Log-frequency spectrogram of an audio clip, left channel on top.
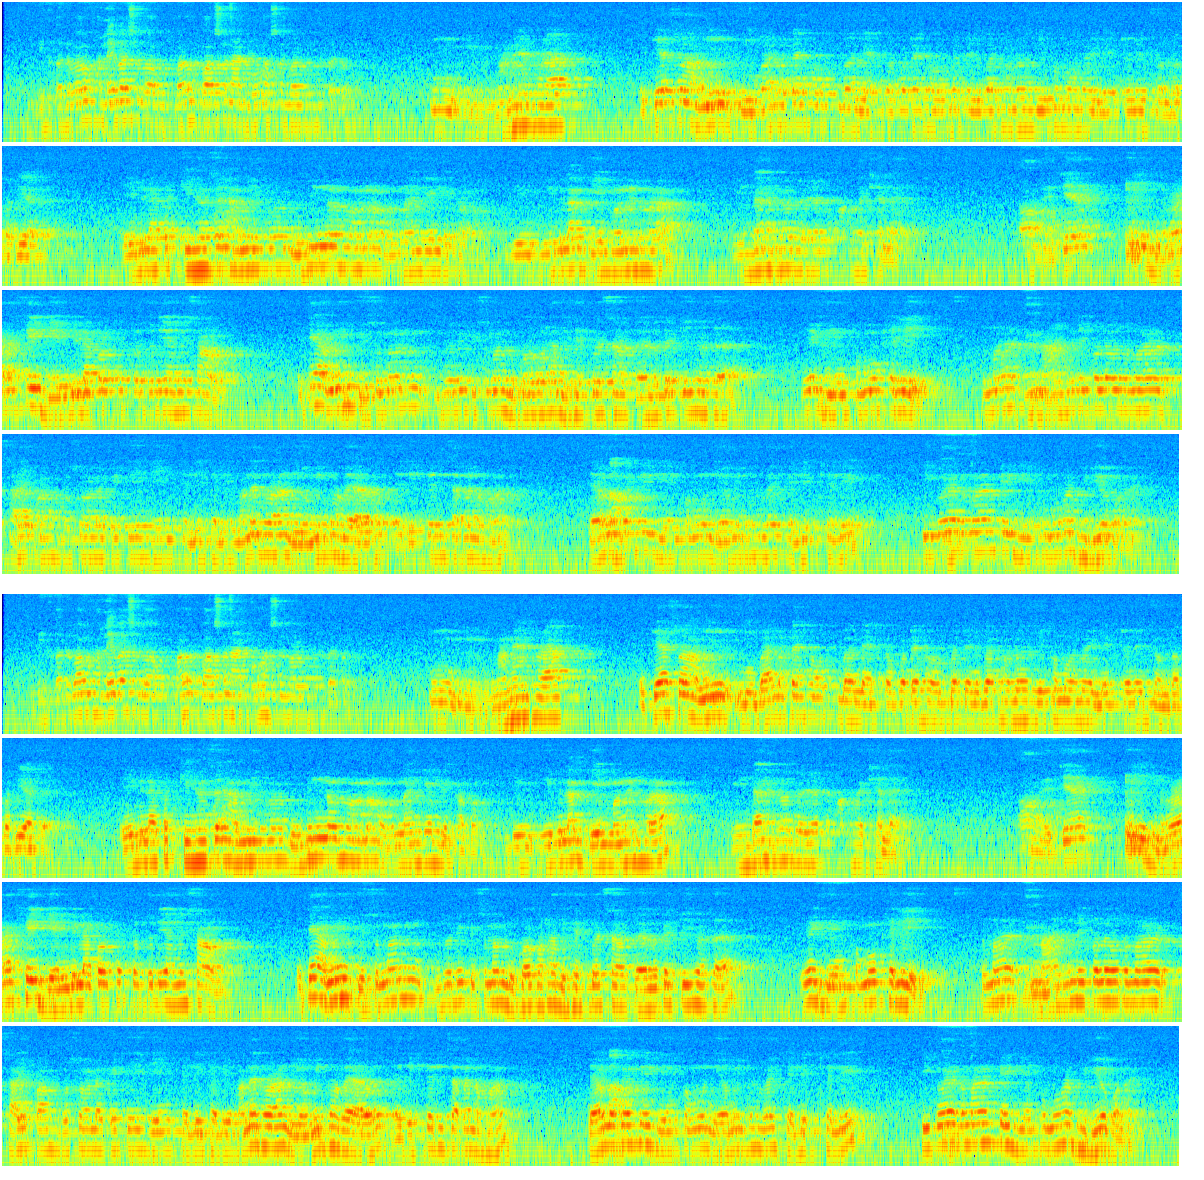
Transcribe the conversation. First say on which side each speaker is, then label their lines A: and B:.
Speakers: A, on the right (about 40°); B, on the right (about 60°).
A: বিষয়টো বাও ভালেই পাইছো বাৰু বাৰু কোৱাচোন আগবঢ়োৱাচোন বাৰু বিষয়টো
B: উম উম মানে ধৰা এতিয়া চোৱা আমি
A: উম
B: মোবাইলতে হওক বা লেপ টপতে হওক বা তেনেকুৱা ধৰণৰ যিসমূহ আমাৰ ইলেক্ট্ৰনিক যন্ত্ৰ পাতি আছে এইবিলাকত কি হৈছে
A: অ
B: আমি ধৰা বি বিভিন্ন ধৰণৰ অনলাইন গেম দেখা পাওঁ বি যিবিলাক গেম মানে ধৰা ইণ্টাৰনেটৰ
A: উম
B: জৰিয়তে মানুহে খেলে আহ
A: অ
B: এতিয়া
A: অ
B: ধৰা সেই গেমবিলাকৰ ক্ষেত্ৰত যদি আমি চাওঁ এতিয়া আমি
A: উম
B: কিছুমান যদি কিছুমান লোকৰ কথা বিশেষকৈ চাওঁ তেওঁলোকে কি হৈছে এই
A: উম
B: গেমসমূহ খেলি তোমাৰ
A: উম
B: নাই বুলি হলেও তোমাৰ চাৰি পাঁচ বছৰলৈকে সেই গেম খেলি খেলি মানে ধাৰা নিয়মীয় ভাৱে আৰু এডিক্টেত হিচাপে নহয় তেওঁলোকে
A: অ
B: সেই গেম সমূহ নিয়মিত ভাৱে খেলি খেলি কি কৰে
A: উম
B: তোমাৰ সেই গেমসমূহৰ ভিডিঅ' বনাই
